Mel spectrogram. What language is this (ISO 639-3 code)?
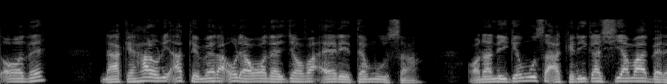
kik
